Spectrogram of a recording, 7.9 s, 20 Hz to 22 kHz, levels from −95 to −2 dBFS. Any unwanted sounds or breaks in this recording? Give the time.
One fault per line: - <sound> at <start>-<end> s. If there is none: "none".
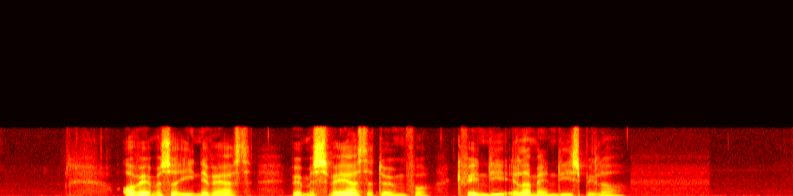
none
